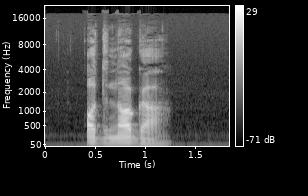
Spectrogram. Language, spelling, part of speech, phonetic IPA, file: Polish, odnoga, noun, [ɔdˈnɔɡa], Pl-odnoga.ogg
